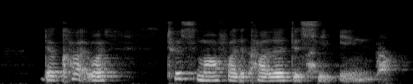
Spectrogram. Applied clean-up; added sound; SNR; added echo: neural mask model Resemble Enhance denoiser.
